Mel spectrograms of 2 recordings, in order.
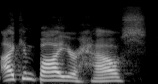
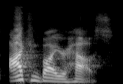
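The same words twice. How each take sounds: First: It sounds hesitant and unsure. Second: It sounds firm and confident.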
